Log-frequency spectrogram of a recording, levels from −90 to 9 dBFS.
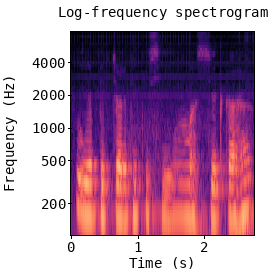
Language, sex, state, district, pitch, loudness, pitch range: Hindi, male, Bihar, Patna, 150 Hz, -18 LUFS, 140-155 Hz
